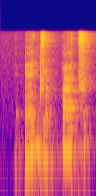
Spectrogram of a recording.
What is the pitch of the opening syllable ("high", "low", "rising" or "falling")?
rising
